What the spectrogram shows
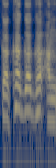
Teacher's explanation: क वर्ग होता है जिसका उच्चारण कंठ से होता है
